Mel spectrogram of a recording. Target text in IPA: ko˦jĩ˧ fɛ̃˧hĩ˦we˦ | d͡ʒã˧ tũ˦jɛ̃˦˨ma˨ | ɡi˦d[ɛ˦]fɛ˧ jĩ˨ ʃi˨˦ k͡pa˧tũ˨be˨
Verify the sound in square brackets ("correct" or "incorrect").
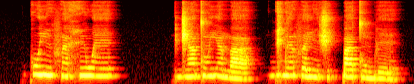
incorrect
